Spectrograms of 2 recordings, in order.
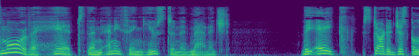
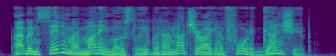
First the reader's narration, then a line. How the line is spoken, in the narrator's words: Bobby said, keeping her tone light, trying to make a joke of it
